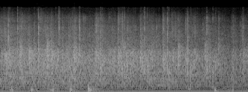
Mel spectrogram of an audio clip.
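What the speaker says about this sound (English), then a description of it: "So let us give them also a big round of applause." A congregation claps during an Easter Vigil Holy Mass, a brief burst of scattered, fairly distant applause that stays even before tapering slightly at the end.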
